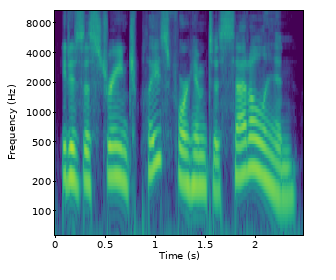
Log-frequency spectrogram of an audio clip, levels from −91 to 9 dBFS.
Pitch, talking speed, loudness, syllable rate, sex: 205 Hz, 240 wpm, -17 LUFS, 5.6 syllables/s, female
